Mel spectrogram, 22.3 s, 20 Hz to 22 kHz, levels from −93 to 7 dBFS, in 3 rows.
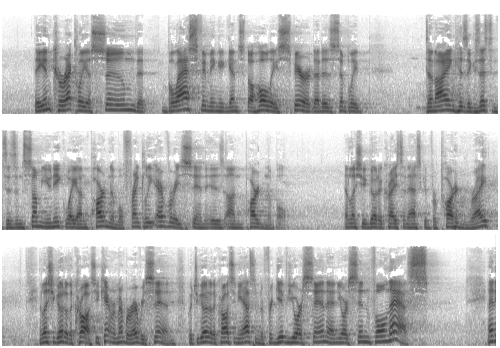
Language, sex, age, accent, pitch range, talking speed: English, male, 50-69, American, 130-210 Hz, 180 wpm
